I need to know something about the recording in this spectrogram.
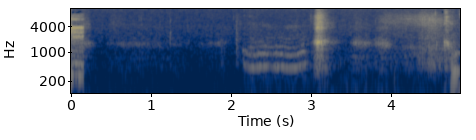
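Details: Mother cat making soft whining, grumbling sounds indoors while her only kitten plays with toys it finds under the bed. A steady mew with stacked harmonics lasts under a second. A person talks before and after it.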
